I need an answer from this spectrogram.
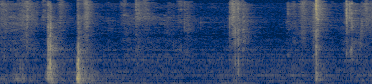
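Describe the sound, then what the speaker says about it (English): Tarot cards are shuffled in a few quick, crisp riffling bursts, spaced apart by quiet gaps, close and fairly soft. "A lot of shuffling for Leo."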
